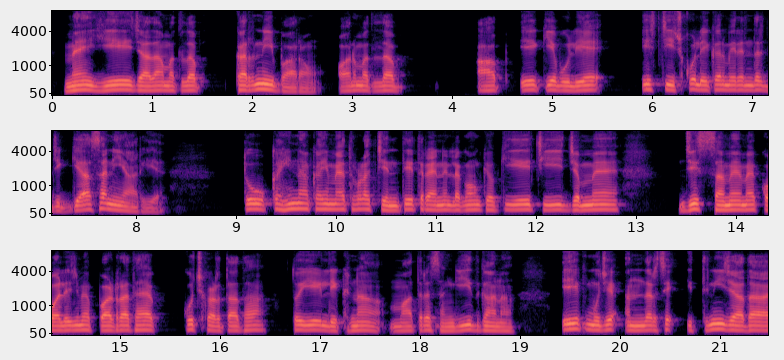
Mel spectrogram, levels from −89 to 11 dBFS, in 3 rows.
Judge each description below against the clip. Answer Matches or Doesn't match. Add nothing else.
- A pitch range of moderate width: Doesn't match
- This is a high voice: Doesn't match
